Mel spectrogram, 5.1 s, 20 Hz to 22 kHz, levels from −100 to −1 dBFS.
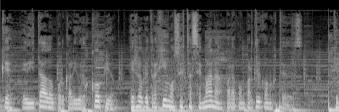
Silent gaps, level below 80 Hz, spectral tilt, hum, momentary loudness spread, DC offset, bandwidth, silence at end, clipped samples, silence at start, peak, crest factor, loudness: none; -28 dBFS; -6.5 dB/octave; none; 9 LU; under 0.1%; 16.5 kHz; 0 s; under 0.1%; 0 s; -6 dBFS; 14 dB; -22 LUFS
